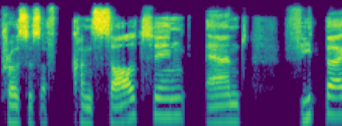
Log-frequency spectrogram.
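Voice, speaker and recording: A man with a non-native accent and a bright, sharp tone speaks at a very slow pace, with dry, close sound, no echo and a quiet background. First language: not English. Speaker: workshop participant. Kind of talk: group discussion presentation. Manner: halting.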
